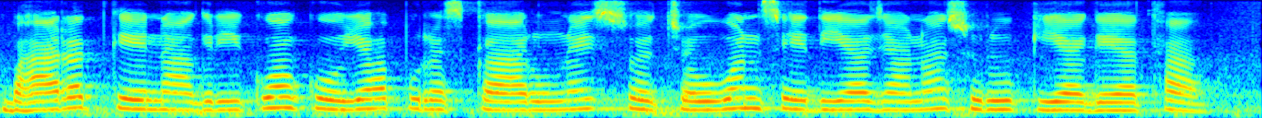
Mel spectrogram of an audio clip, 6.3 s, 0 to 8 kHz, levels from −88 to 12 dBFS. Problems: constant background noise, background conversations at intervals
